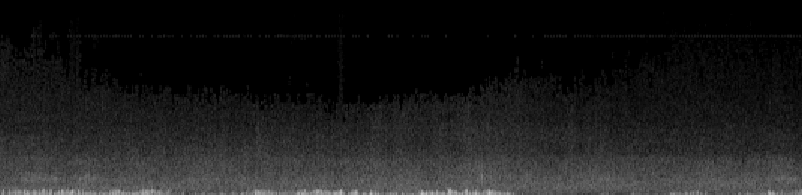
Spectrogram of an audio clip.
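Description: Wind buffeting the camera microphone in uneven gusts, dying down to a light hiss about seven seconds in.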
